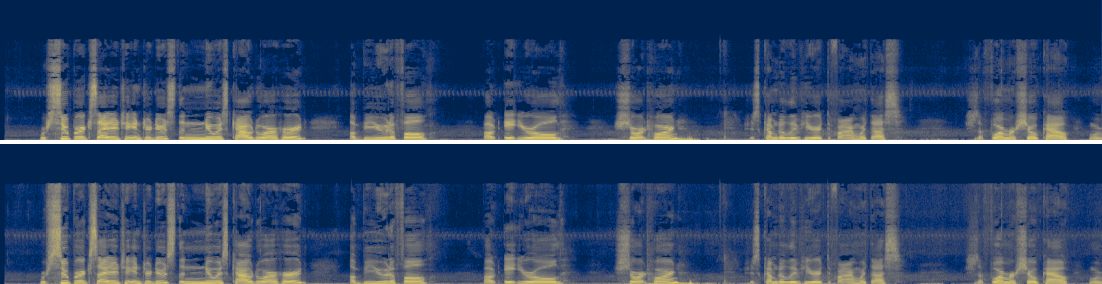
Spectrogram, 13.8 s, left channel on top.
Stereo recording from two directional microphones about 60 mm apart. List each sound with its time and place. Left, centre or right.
0.5 s speech: centre
2.3 s speech: right
8.2 s speech: centre
9.0 s a sound: centre
9.4 s speech: centre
